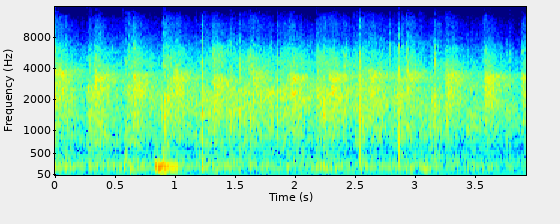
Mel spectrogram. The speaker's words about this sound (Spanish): Denle un fuerte aplauso al Rey de la Gloria.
